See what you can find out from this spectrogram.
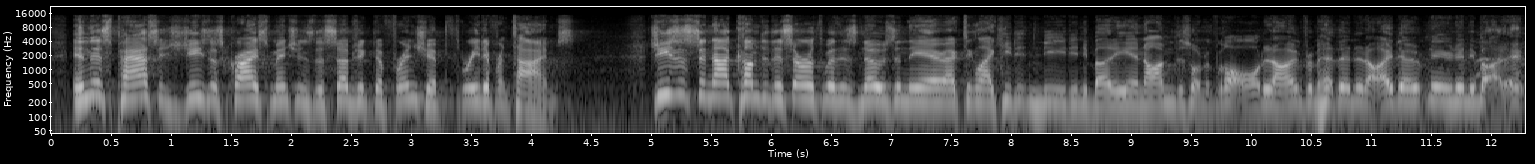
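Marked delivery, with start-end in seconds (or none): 9.0-12.3 put-on snooty, lofty English accent. Speaking about a Bible passage, voicing Jesus in an English accent. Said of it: "I don't know why I'm doing an English accent for Jesus".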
